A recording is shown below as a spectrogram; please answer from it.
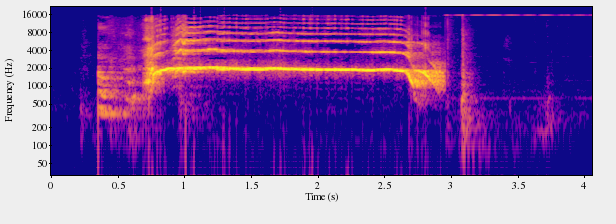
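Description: A person's loud, high-pitched scream that sweeps up at the start, is held steady for about two seconds, then drops away.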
